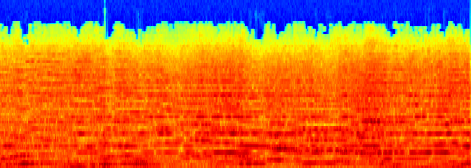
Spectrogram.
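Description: Student string orchestra of violins, cellos and double basses playing a film-score theme in sustained notes, with the low strings swelling about five seconds in.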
